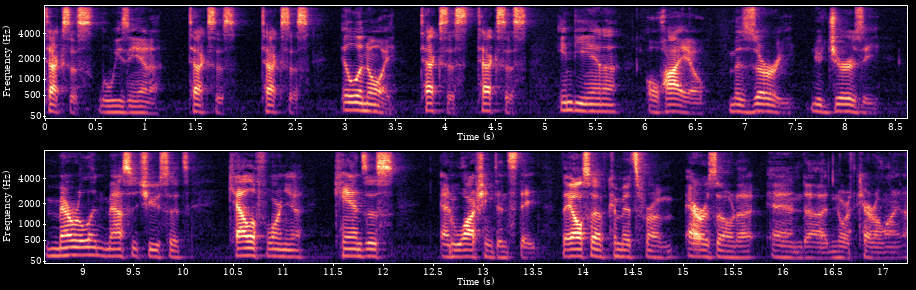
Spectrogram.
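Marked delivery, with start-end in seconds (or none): 0.0-13.5 voice like a sat-nav reading out places. Going down a list of states for a listener, sounding like a GPS system. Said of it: "You sounded like my GPS system".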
